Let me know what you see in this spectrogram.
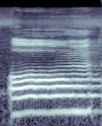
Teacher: ओम ऐसे करेंगे ना। ओ जो है, ओ के ऊपर ज़्यादा जोर पड़ रहा है, ज़्यादा समय लग रहा है ओ के उच्चारण में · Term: प्लुत स्वर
